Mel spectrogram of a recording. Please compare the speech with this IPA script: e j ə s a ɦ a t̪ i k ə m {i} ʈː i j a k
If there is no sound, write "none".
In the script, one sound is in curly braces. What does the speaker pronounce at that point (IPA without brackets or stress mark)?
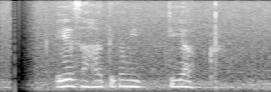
i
